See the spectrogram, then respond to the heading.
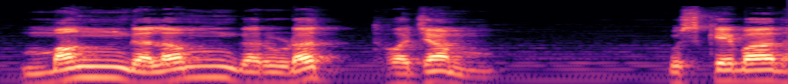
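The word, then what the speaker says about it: गरुडध्वजः: उसके बाद है मंगलम गरुड़ध्वजः, और एक है मंगलम गरुड़ध्वजम।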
